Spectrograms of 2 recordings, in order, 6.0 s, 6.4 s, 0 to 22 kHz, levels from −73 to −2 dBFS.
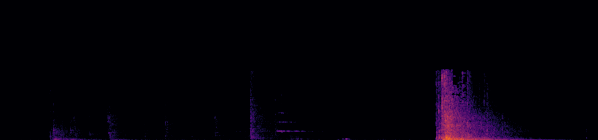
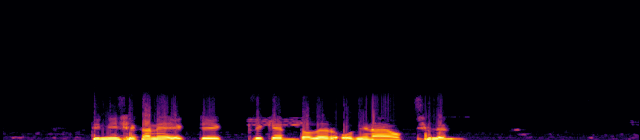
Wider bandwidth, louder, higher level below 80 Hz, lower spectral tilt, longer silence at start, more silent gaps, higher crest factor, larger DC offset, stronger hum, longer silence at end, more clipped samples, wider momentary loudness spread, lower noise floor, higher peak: first, 11.5 kHz vs 6.2 kHz; second, -35 LUFS vs -11 LUFS; second, -54 dBFS vs -42 dBFS; second, -4 dB/octave vs -10 dB/octave; second, 0.55 s vs 0.95 s; neither; first, 28 dB vs 12 dB; neither; neither; second, 0.6 s vs 1.8 s; neither; first, 30 LU vs 7 LU; first, -76 dBFS vs -61 dBFS; second, -16 dBFS vs 0 dBFS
